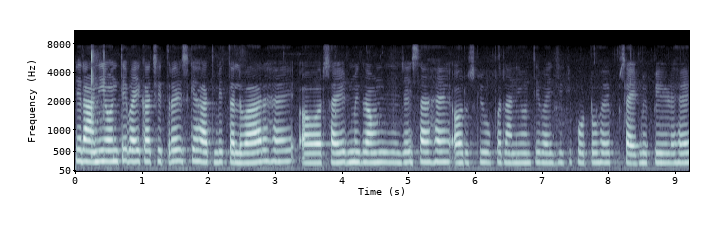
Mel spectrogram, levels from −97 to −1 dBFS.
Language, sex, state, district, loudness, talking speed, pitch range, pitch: Hindi, female, Maharashtra, Gondia, -17 LUFS, 200 wpm, 225-245 Hz, 235 Hz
